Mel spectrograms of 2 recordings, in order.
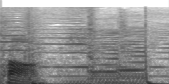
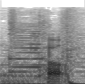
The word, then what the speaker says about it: cosh: I pronounce them as shine, cosh, and I pronounce tan h as than. You might also hear them called cinch, cotch, and tanch, with a CH in there, no reason why.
